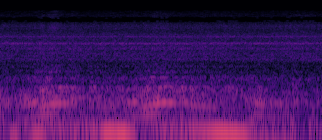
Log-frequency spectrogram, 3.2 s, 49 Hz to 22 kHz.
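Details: Citroen C1 three-cylinder budget track car started and revved after the earths were checked, to see whether it still stutters. Low burble swells smoothly with each throttle blip and settles back without misses; it runs healthy.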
